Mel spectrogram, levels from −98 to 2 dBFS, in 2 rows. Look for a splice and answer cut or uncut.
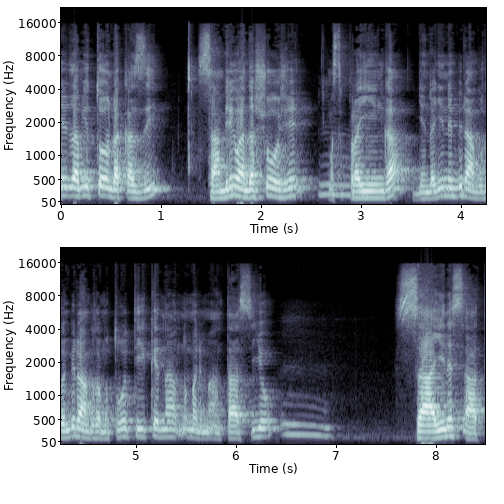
uncut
